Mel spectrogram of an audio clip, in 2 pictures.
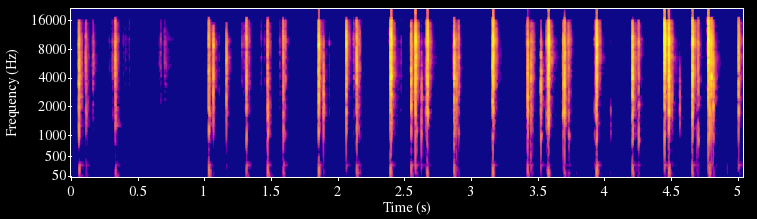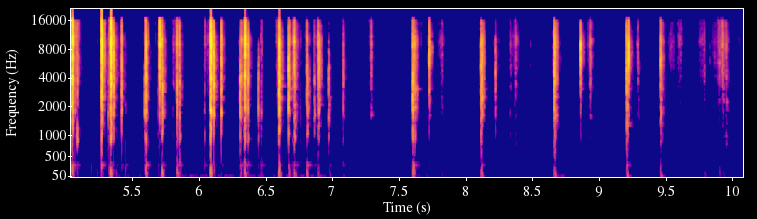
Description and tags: En Drink Tapping
Tapping the sides of an aluminum can.
soda, aluminum, pop, tapping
